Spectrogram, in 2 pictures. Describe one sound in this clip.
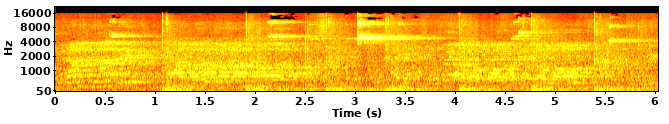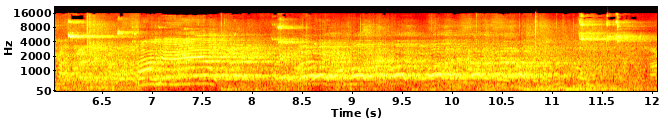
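Young men call out to each other across the court.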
